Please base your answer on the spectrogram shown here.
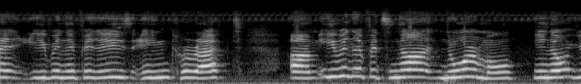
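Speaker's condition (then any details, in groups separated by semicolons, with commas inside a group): Cerebral palsy; oxygen lack at birth, possibly affects cognition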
